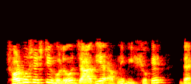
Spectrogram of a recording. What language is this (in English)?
Bangla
